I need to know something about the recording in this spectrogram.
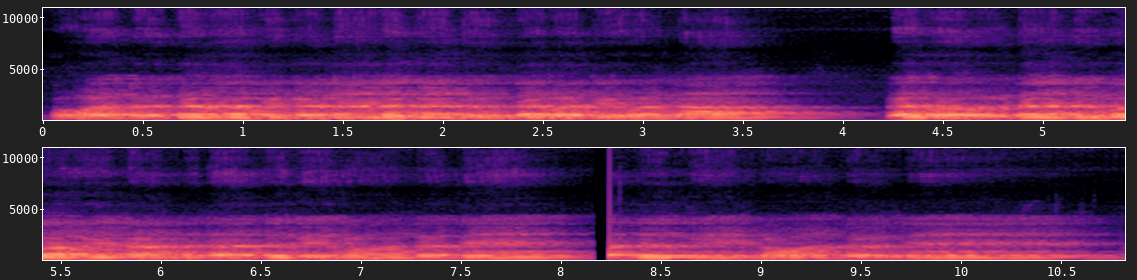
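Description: Buddhist prayer chanting in long held, sustained phrases. The voices fade out about four seconds in, start again shortly after, and cut off briefly near eight seconds before continuing.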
